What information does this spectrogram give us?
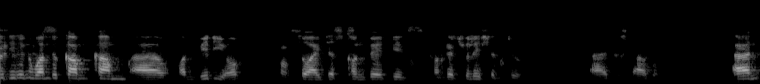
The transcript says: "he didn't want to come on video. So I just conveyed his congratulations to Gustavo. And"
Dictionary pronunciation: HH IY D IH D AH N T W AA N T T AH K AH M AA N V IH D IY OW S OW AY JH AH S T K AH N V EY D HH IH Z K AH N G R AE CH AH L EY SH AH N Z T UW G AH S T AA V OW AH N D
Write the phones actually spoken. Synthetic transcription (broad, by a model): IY D IH D AH N T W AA N T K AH K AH M AA N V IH D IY OW S OW AY JH AH S T K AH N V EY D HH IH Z K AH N G R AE CH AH L EY SH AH N T UW G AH S T AA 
